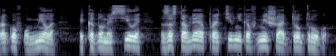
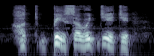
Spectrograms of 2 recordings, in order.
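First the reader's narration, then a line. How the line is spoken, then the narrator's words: Angry hiss. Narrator (Russian): зло прошипел сержант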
